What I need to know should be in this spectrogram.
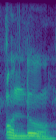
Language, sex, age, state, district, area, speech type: Kannada, male, 45-60, Karnataka, Tumkur, urban, spontaneous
